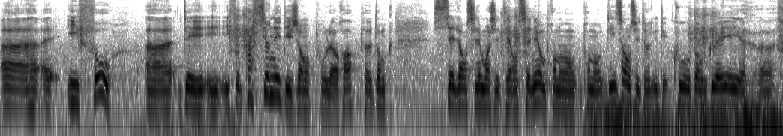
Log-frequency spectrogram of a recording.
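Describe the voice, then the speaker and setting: With a British accent, a man speaks very slowly at a very even loudness over noticeable background noise. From Cornwall, England. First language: English (speaking French). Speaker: journalist. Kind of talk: talk to camera. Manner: halting.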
